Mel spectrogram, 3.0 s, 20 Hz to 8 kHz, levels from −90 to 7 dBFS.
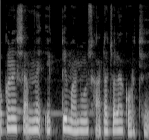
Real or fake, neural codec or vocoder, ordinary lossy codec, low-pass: real; none; none; 7.2 kHz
